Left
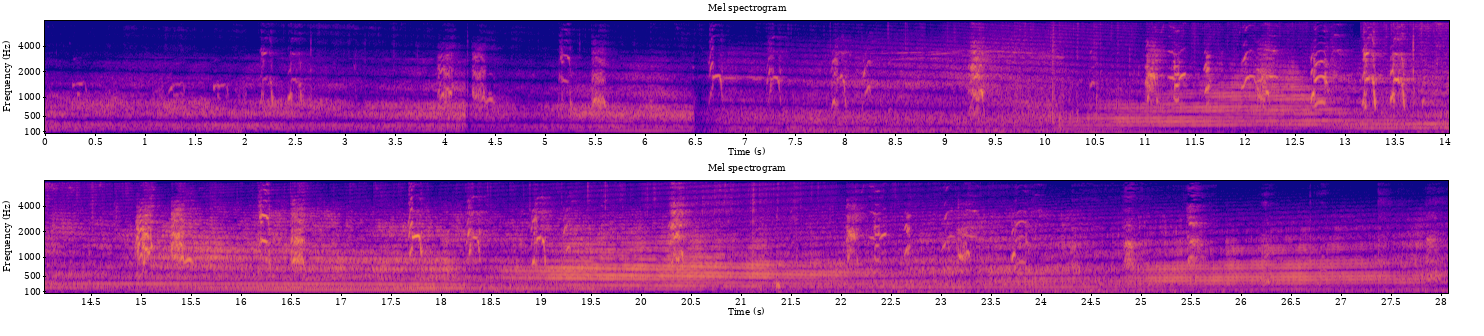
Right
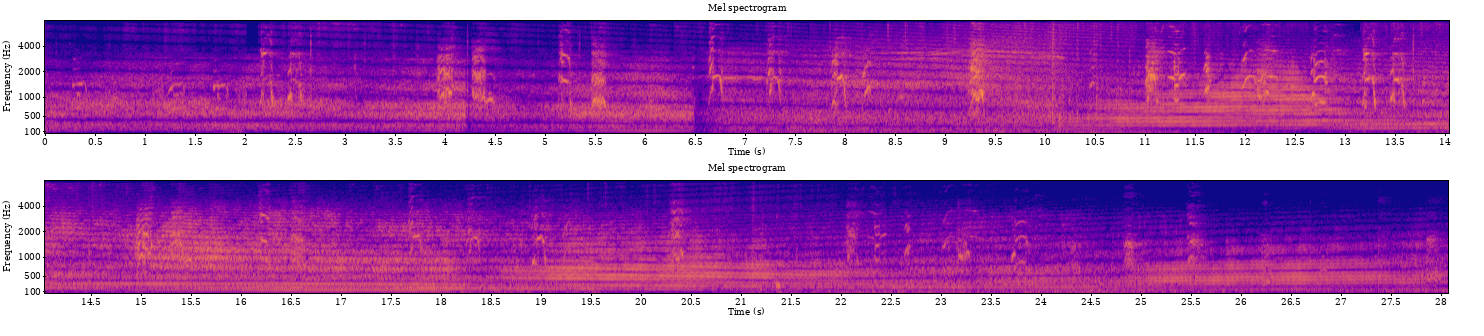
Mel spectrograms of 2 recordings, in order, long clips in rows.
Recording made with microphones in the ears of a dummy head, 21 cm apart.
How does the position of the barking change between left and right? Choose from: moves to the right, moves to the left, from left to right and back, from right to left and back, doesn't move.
moves to the left.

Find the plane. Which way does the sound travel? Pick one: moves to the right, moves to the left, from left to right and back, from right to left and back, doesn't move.
moves to the left.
